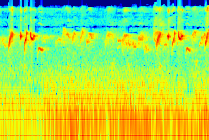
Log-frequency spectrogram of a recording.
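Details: Red-whiskered bulbul, Indonesian type, delivering southern folk-style song used to train young birds and excite listeners. Clusters of sharp, lilting notes come at the opening and close, with a softer rambling warble between them.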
